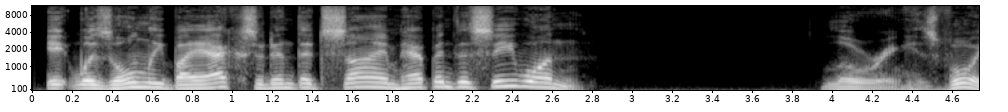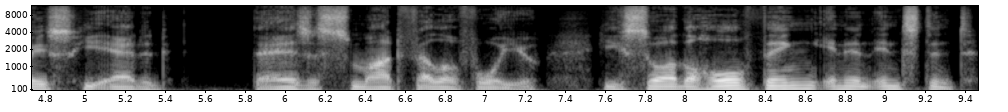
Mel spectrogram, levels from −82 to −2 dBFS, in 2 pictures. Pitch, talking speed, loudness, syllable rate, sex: 120 Hz, 190 wpm, -18 LUFS, 5.8 syllables/s, male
